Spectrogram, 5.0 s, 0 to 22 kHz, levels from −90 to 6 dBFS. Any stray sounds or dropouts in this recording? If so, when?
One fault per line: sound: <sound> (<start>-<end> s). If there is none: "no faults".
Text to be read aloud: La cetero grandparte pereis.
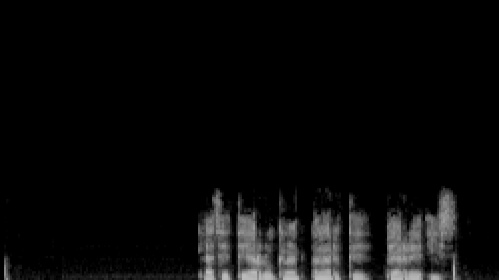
no faults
